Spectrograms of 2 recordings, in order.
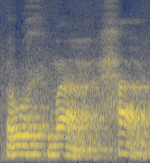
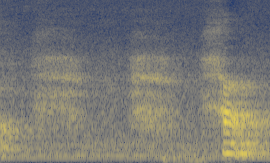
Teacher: Huruf ha kecil itu makhrajnya terletak di pangkal tenggorokan bagian atas.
